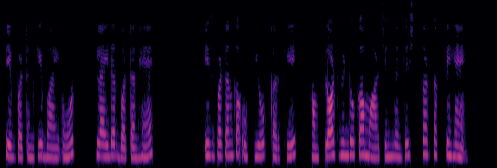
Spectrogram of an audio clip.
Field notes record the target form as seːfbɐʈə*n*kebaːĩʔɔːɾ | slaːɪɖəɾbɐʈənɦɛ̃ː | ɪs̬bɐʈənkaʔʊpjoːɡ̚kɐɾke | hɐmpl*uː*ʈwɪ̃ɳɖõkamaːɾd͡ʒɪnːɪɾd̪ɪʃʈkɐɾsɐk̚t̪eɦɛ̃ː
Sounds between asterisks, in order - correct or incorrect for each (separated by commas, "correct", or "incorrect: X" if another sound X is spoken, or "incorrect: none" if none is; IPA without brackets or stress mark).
correct, incorrect: ɔː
